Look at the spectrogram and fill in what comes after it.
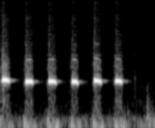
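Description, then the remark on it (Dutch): A male frog's answering whistle call to another male: six short, clear whistled notes repeated at a steady, quick rhythm, fairly loud, with faint low rumbling between them and no talking. “En dan is er een ander mannetje en dat zal antwoorden.”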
